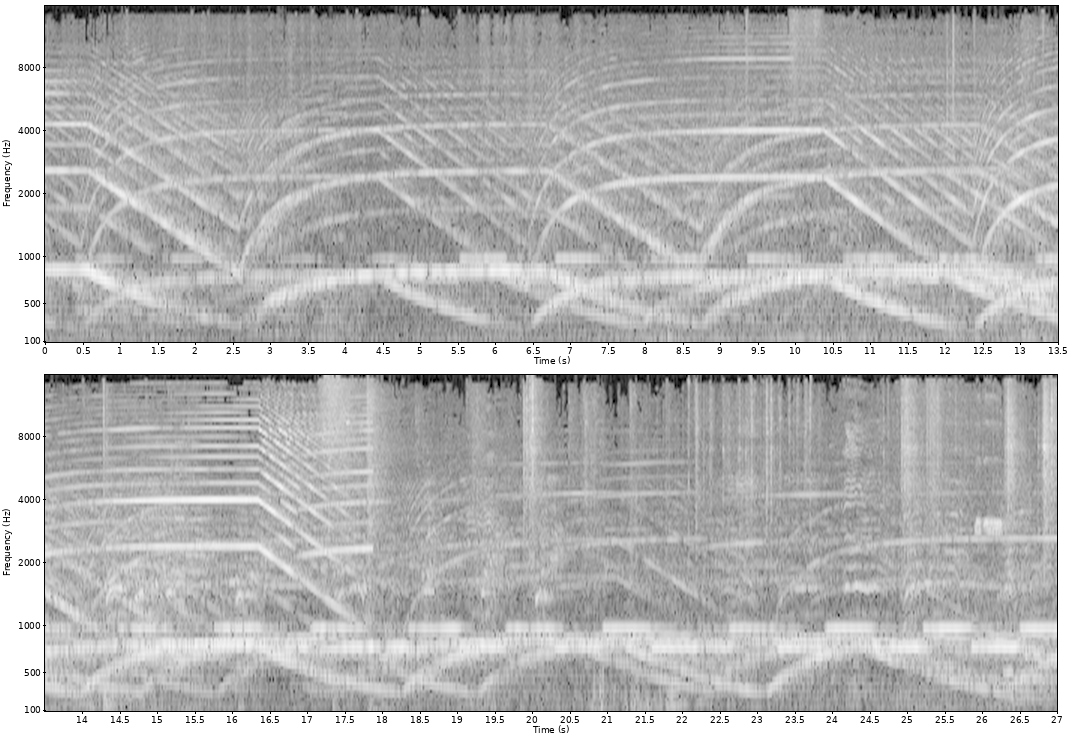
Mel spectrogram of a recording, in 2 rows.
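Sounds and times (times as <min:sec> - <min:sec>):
fire engine sirens wailing: 0:00.0 - 0:27.0.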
